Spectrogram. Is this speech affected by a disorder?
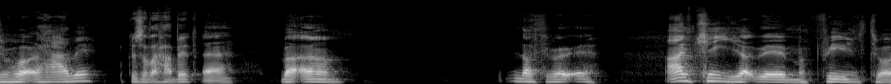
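Yes: medication-induced speech impediment.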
